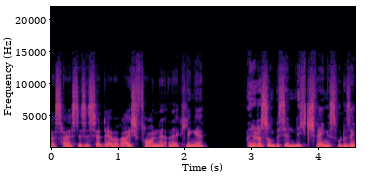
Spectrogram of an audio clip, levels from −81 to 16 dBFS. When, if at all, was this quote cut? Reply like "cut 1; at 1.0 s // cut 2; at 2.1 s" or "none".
none

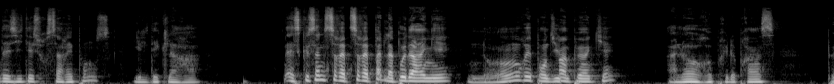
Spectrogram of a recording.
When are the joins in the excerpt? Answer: cut 1; at 1.2 s // cut 2; at 2.8 s // cut 3; at 3.5 s // cut 4; at 4.6 s // cut 5; at 5.6 s // cut 6; at 6.5 s

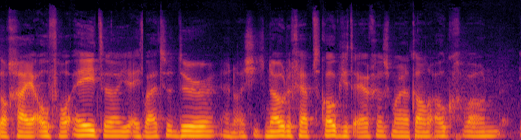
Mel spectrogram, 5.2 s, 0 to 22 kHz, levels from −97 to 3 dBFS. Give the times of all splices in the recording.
cut 1; at 1.4 s // cut 2; at 3.2 s // cut 3; at 4.1 s

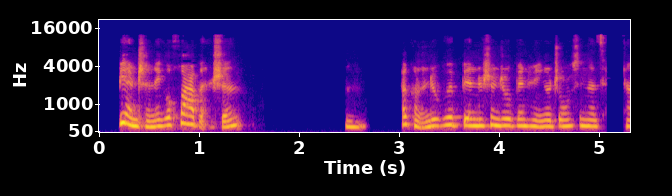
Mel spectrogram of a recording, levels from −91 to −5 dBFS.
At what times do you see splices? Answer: none

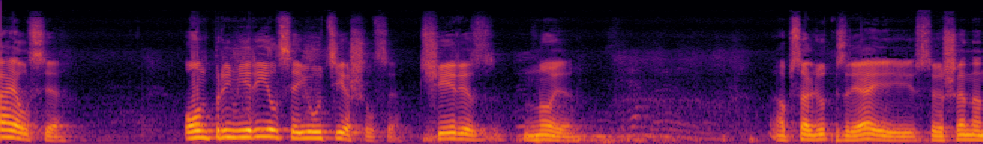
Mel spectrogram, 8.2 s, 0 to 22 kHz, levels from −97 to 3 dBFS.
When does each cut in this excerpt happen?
cut 1; at 3.4 s // cut 2; at 7.0 s

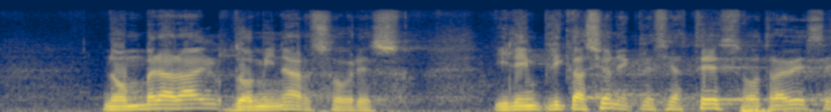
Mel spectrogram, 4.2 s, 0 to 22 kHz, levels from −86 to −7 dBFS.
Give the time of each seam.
cut 1; at 1.1 s // cut 2; at 3.1 s

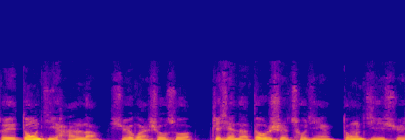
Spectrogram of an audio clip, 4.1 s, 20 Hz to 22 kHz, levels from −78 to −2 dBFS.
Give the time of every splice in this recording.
cut 1; at 2.0 s

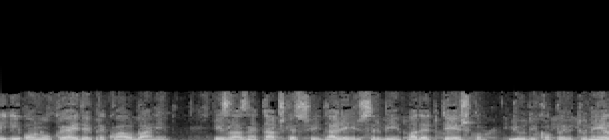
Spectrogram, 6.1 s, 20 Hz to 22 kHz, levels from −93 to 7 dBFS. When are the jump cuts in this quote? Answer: cut 1; at 0.9 s // cut 2; at 3.5 s // cut 3; at 4.0 s // cut 4; at 4.3 s

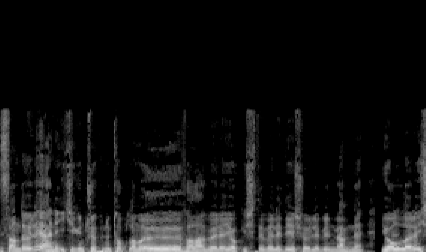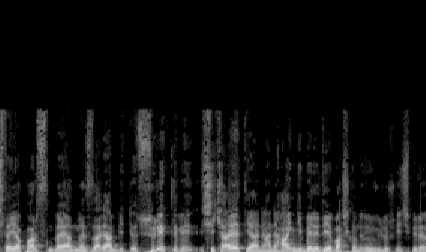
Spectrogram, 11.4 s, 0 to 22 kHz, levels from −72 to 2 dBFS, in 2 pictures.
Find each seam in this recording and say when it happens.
cut 1; at 5.0 s

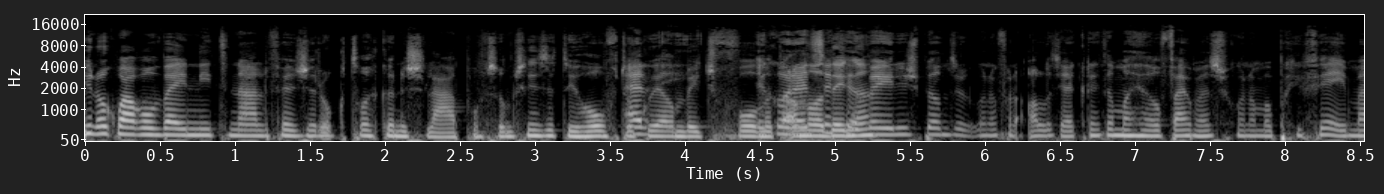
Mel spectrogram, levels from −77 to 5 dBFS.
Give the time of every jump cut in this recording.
none

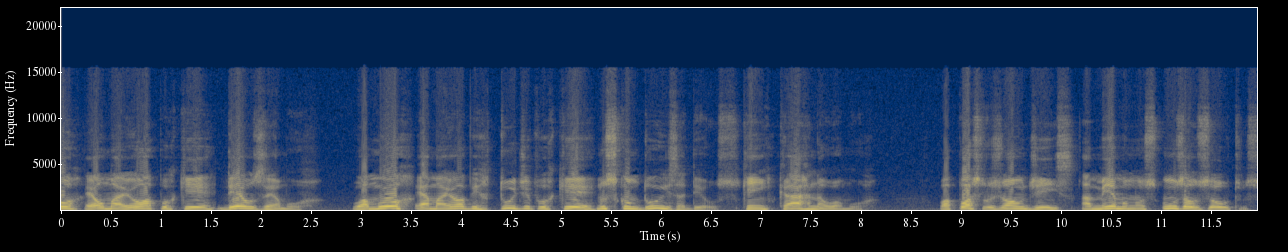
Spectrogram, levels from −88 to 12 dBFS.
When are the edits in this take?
cut 1; at 10.2 s

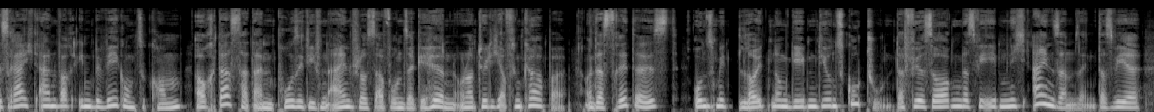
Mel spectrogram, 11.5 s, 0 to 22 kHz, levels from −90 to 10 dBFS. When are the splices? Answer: cut 1; at 1.9 s // cut 2; at 5.8 s // cut 3; at 6.9 s

